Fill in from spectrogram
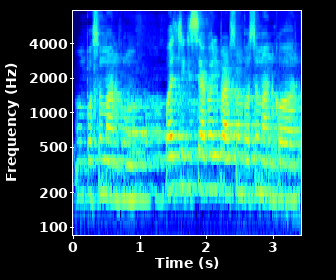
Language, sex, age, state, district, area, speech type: Odia, female, 60+, Odisha, Balangir, urban, spontaneous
